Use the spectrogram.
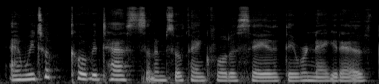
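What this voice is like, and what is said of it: Slightly congested, sick-sounding voice. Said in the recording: “my voice sounds a little funky, it's because all of us here in my family have been getting over colds ... snotty and sore throats and coughs”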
